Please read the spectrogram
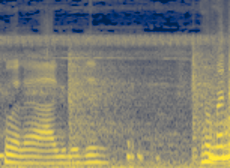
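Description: A person's voice holding one drawn-out, steady-pitched sound for about a second, then dropping away. A steady high chirring of insects runs behind it.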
